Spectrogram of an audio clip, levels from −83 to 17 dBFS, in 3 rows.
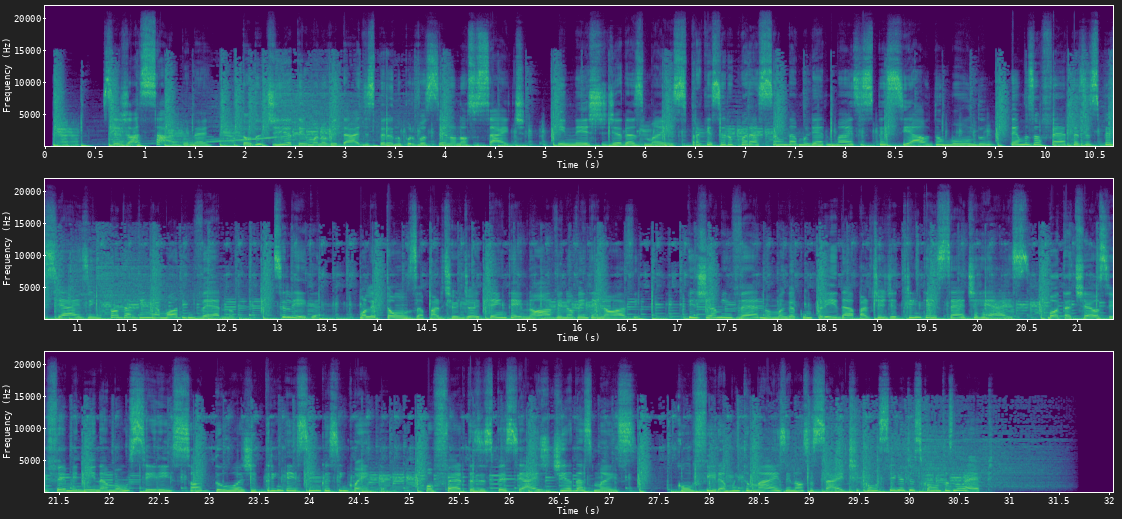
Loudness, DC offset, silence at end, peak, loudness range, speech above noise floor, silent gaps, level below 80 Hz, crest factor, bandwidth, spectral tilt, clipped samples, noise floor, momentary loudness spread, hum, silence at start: -11 LUFS; 0.2%; 0.7 s; 0 dBFS; 1 LU; 43 dB; none; -24 dBFS; 12 dB; over 20 kHz; -4 dB/octave; under 0.1%; -54 dBFS; 4 LU; none; 0.1 s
